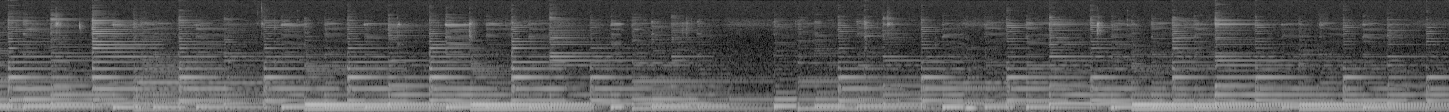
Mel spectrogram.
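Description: Steel-string acoustic guitar played in a steady fingerpicked pattern over changing chords, bright plucked notes ringing over a repeating bass, clear and close with no talking.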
